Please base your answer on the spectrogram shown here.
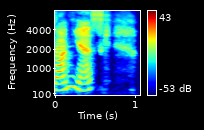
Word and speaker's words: Donetsk: And yes, I had to look up how to pronounce that because I did not want to do the infamous Jaime thing and butcher that word. So they are from Donetsk.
